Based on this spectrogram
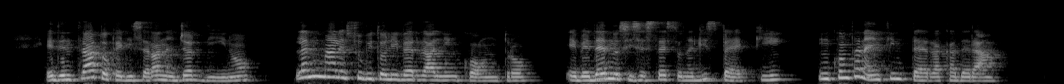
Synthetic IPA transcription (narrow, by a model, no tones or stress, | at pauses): ed̪ent̪ɾaːt̪okeʎːis̬aɾanːeld͡ʒard̪iːno | lanimaːlesuːbit̪oliverːalːiŋkont̪ɾo | evːed̪ɛnd̪osis̬est̪esːoneʎːispɛkːiː | ŋkont̪enɛnt̪iːnt̪ɛrːakːad̪eɾa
